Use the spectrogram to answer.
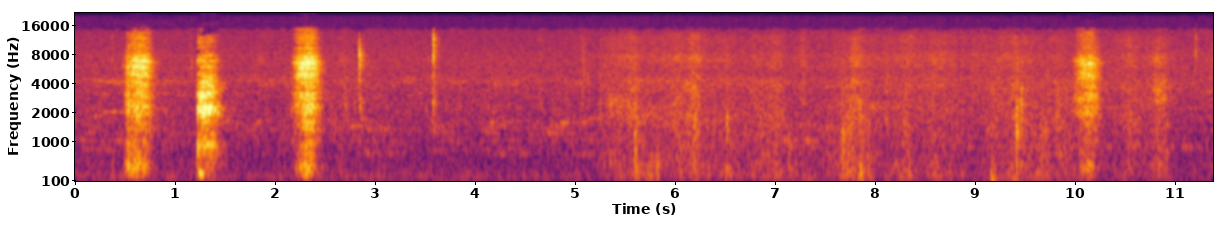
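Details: Induced sneezing in bed: three sharp, explosive bursts of air through nose and mouth, then quieter sniffing and breathing; a run of sneezes.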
